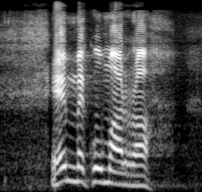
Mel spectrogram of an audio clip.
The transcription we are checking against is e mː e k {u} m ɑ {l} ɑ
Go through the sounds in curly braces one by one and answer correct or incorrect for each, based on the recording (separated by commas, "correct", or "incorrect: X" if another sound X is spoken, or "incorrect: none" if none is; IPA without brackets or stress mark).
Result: correct, incorrect: r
